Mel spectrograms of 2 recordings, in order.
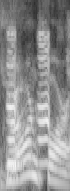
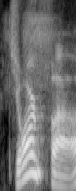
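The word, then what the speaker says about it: Björnfot: I thought it was Bjornfor. How do you pronounce that? Jornfa. Okay.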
